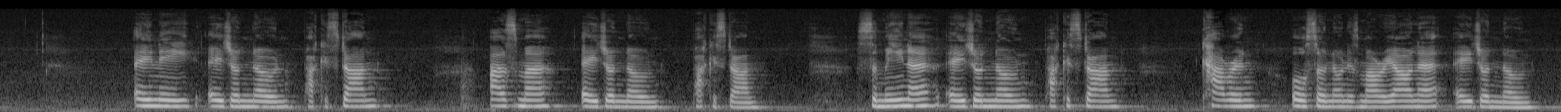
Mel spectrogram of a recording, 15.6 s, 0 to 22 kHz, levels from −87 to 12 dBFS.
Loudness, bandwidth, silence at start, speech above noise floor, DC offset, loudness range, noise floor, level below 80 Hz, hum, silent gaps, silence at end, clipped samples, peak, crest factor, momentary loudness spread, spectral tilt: -20 LUFS; 15.5 kHz; 0.05 s; 27 dB; under 0.1%; 3 LU; -46 dBFS; -54 dBFS; none; none; 0 s; under 0.1%; -6 dBFS; 14 dB; 10 LU; -5 dB/octave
